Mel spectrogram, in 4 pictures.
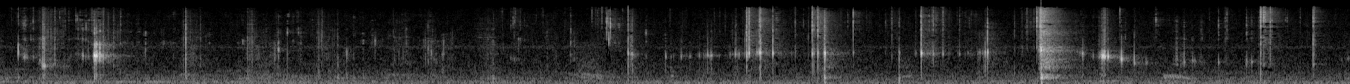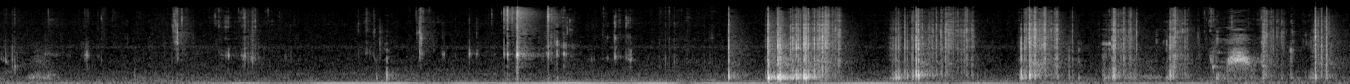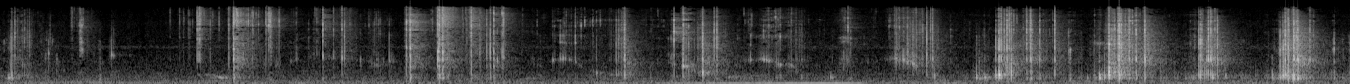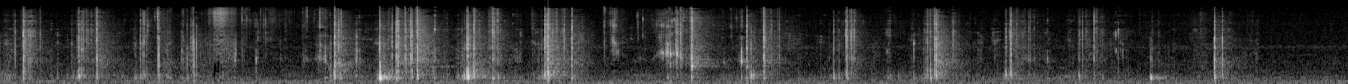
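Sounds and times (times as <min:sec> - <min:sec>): crisp shells crunching: 0:17.1 - 0:53.0
wet mouth sounds: 0:24.5 - 0:27.8.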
